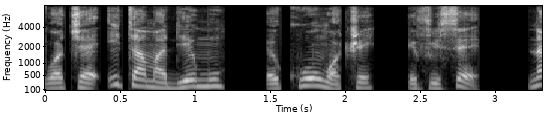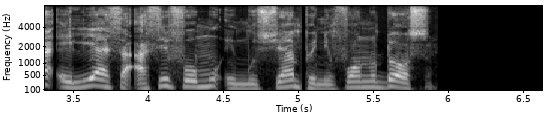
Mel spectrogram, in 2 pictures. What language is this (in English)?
Akan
